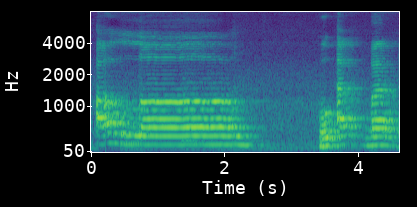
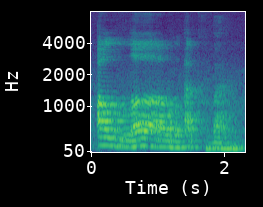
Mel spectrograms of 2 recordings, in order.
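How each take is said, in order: First: "Allahu" stretched slowly, then a long break before "Akbar"; pause in the middle. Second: "Allahu Akbar" said slowly and smoothly in one unbroken breath. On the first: Teacher showing the wrong takbir with a break inside it. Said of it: "tidak boleh berhenti antara lafaz Allah dan Akbar". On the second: Teacher showing the right takbir in one breath. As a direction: join "Allahu" and "Akbar" without stopping. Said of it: "Harus satu nafas, satu iring". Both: Shown as a demonstration.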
